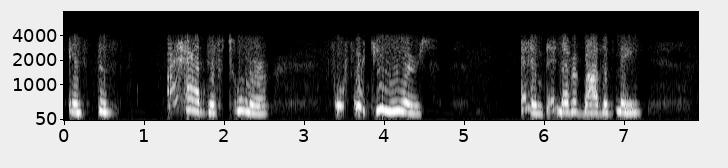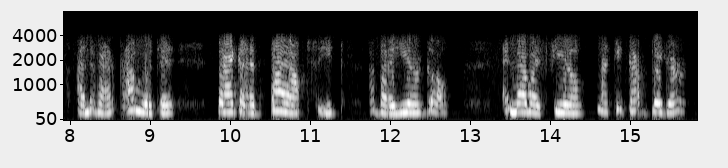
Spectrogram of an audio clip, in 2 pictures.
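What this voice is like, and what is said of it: Stuffy, congested voice. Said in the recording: “I'm sorry I have a cold right now”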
